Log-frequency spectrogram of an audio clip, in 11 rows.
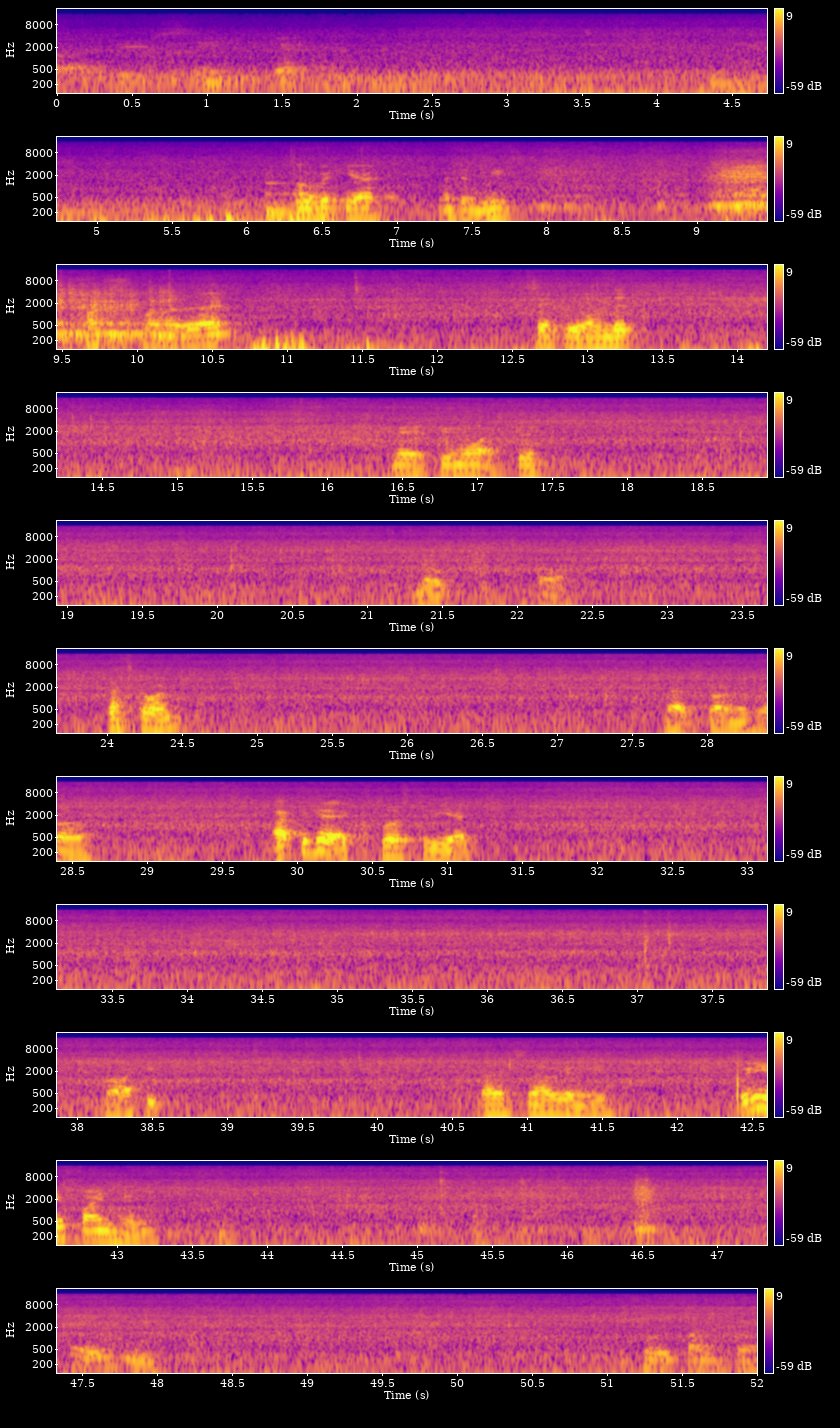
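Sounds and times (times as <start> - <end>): fountain water spraying: 0.0 - 52.0
steady outdoor hiss: 0.0 - 52.0.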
